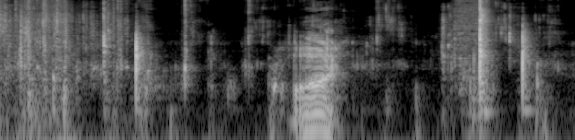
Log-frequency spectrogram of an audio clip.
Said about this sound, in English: Took too big of bites and I was going to give myself hiccups if I didn't drink some water. That's what happened.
